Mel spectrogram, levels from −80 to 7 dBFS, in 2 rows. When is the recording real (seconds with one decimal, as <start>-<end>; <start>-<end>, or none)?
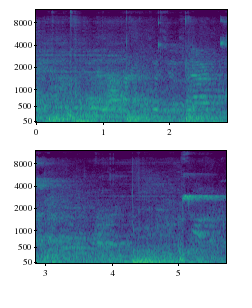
1.3-3.8; 5.1-5.7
